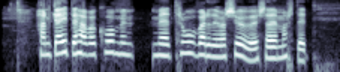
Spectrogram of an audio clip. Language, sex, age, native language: Icelandic, female, 18-19, Icelandic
